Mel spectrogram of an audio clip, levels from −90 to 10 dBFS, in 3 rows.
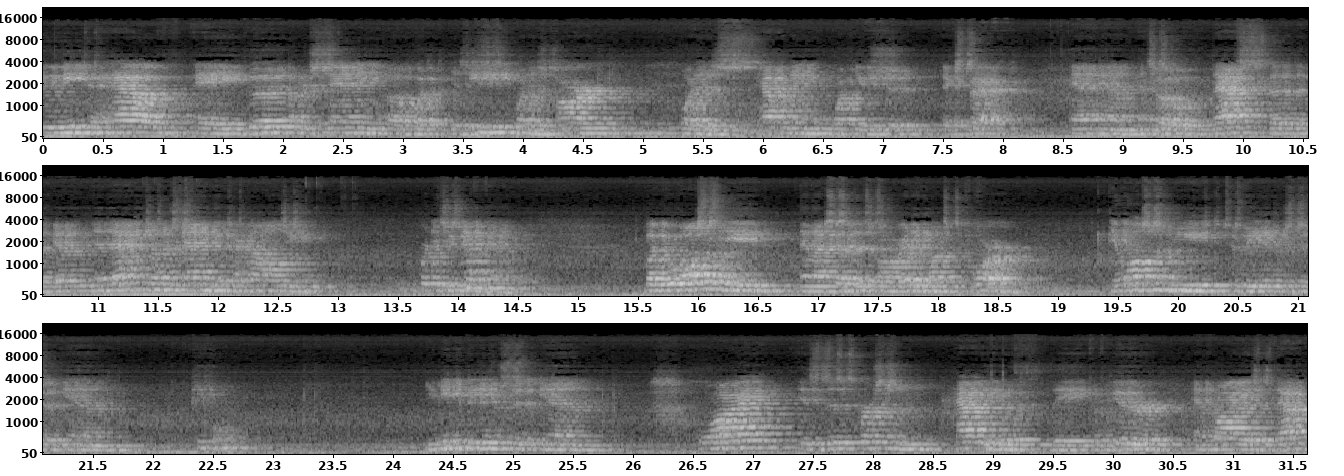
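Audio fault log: Throughout: channel delay (doubling). One side of the stereo pair runs about 93 ms late, and once the two channels are folded down to mono you hear everything twice. The second copy lands at the same level as the first, so it comes across as a slapback echo trailing each sound, sometimes more like a smeared doubling. A lag that size points to a buffer of around 4096 samples.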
